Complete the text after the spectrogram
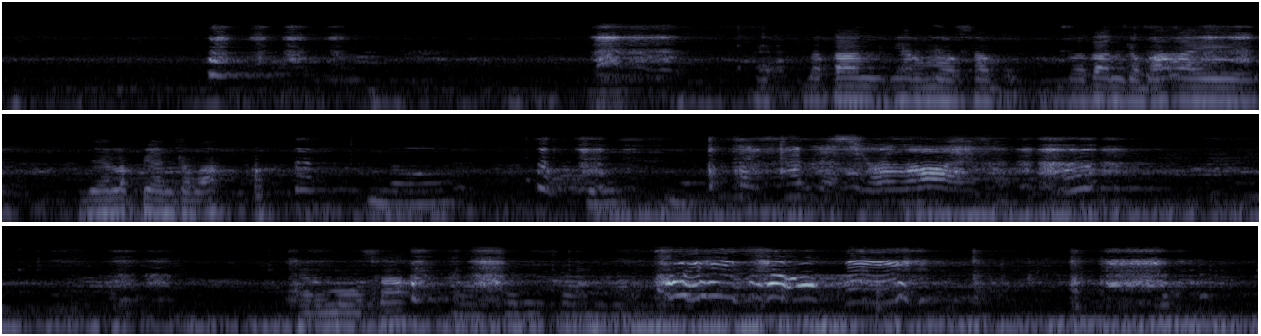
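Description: A young man and a young woman talk casually over an online call.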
